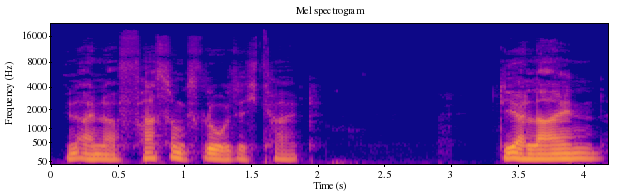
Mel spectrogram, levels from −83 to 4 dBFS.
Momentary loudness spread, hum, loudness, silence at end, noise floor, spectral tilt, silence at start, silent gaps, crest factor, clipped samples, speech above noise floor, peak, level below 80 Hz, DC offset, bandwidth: 15 LU; none; -22 LUFS; 0.05 s; -70 dBFS; -7 dB/octave; 0.1 s; none; 18 dB; under 0.1%; 48 dB; -4 dBFS; -54 dBFS; under 0.1%; 16.5 kHz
